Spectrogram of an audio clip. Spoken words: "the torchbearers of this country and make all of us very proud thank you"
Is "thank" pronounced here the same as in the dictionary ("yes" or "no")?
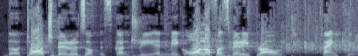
no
